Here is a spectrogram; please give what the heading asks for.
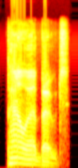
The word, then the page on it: powerboat: British English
